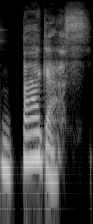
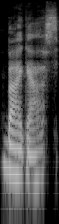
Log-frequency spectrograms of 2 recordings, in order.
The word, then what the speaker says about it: bagasse: Oh my It's not gosh. badass, but it's bagass. Is it French? Bagasse? Is it French? It does sound like it should be Bagasse.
